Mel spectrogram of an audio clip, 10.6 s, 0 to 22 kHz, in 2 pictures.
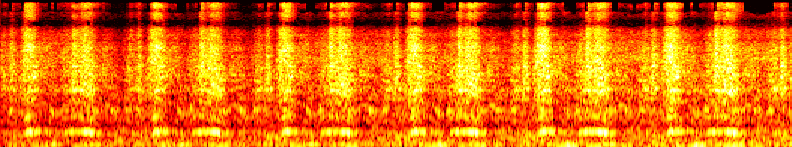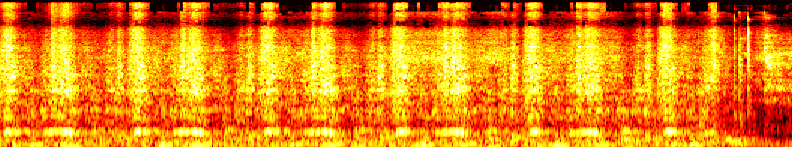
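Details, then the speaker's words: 1964 Chevelle Malibu, 54k original miles, first cranking after sitting 34 years, coil not connected so no firing: slow starter cranking at about two pulses a second with an uneven galloping beat, not hitting on all cylinders. "now this thing obviously does have a Gallop whenever we crank it over it's not you know hitting on all cylinders very clearly it doesn't have a coil on i"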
